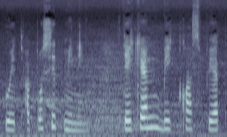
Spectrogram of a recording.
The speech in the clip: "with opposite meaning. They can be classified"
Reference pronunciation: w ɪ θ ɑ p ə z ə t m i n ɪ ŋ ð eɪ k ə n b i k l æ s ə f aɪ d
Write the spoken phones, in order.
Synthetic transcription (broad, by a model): w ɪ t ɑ p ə s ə t m i n ɪ ŋ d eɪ k ə n b i k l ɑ s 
